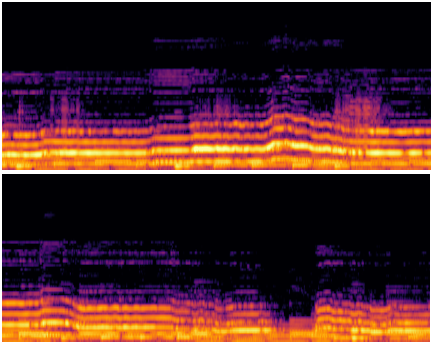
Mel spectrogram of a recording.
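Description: Acoustic guitar playing chords under a voice singing long held notes that glide slowly up and down.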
